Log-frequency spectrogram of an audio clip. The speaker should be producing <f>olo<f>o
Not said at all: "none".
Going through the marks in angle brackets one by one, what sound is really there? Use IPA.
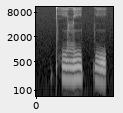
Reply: pʰ, pː

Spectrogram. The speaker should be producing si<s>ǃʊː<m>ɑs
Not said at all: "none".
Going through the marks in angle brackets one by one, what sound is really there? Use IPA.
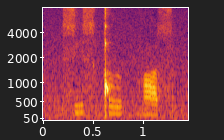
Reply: s, bʱ

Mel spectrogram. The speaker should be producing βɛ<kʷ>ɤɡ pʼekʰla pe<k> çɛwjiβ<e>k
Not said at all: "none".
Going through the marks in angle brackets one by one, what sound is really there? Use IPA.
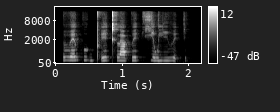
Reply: kʷ, k, e

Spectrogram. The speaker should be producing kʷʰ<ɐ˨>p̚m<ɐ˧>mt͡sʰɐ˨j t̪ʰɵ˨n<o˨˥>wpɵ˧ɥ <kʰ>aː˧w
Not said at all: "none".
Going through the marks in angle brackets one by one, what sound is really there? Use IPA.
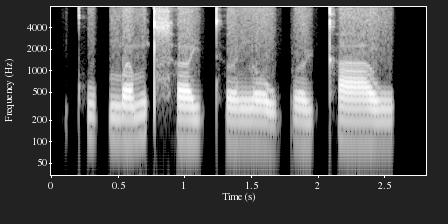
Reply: ɐ˨, ɐ˨˥, o˨˩, kʰ

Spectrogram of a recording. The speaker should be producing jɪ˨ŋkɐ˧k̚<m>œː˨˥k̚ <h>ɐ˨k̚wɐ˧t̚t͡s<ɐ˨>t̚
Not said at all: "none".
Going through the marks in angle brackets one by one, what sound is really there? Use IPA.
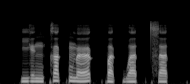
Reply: m, p, ɐ˧

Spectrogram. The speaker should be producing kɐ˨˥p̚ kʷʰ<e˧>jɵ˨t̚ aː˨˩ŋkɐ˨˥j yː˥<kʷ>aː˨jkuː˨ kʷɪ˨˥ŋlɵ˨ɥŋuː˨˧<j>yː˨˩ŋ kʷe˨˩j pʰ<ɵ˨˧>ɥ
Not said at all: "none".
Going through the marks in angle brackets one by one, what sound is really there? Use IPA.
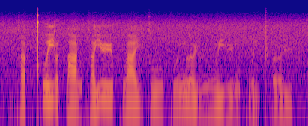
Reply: e˥, kʷ, j, ɵ˨˧

